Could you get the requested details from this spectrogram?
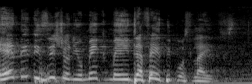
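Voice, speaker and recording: A man talks in a high pitch. Music plays in the background. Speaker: pastor. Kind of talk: sermon.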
